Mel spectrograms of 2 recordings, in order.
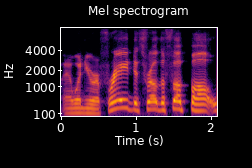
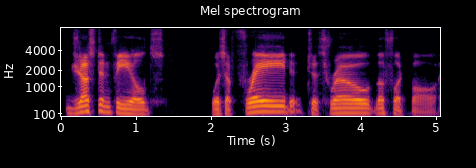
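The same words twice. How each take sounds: First: Said in the usual way. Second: Justin Fields and afraid drawn out slowly, each word weighed; slow emphatic verdict. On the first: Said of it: "Plain and simple". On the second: Real, not acted. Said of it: "Plain and simple, the God honest truth".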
